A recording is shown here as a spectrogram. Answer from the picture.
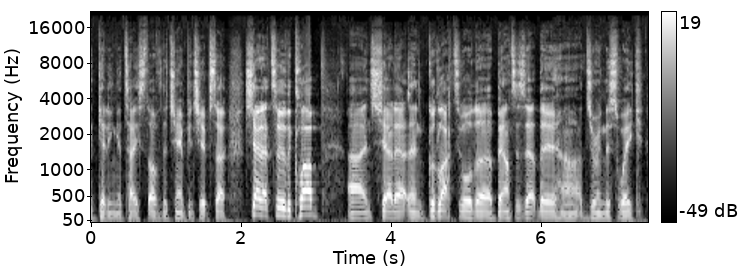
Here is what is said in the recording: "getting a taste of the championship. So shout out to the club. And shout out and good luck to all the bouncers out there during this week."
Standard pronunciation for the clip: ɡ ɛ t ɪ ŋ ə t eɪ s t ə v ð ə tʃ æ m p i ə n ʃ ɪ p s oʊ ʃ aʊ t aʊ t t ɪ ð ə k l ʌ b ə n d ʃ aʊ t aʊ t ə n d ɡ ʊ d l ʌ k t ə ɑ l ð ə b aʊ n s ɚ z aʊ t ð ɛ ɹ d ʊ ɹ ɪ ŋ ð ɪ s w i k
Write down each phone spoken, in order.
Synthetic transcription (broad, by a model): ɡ ɛ t ɪ ŋ ə t eɪ s t ə v ð ə tʃ æ m p i ə n ʃ ɪ p s oʊ ʃ aʊ t aʊ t t ɪ ð ə k l ʌ b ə n ʃ aʊ t aʊ t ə n ɡ ʊ d l ʌ k t ə ɑ l ð ə b aʊ n s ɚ z aʊ t ð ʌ ɹ d ʊ ɹ ɪ ŋ ð ɪ s w i k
